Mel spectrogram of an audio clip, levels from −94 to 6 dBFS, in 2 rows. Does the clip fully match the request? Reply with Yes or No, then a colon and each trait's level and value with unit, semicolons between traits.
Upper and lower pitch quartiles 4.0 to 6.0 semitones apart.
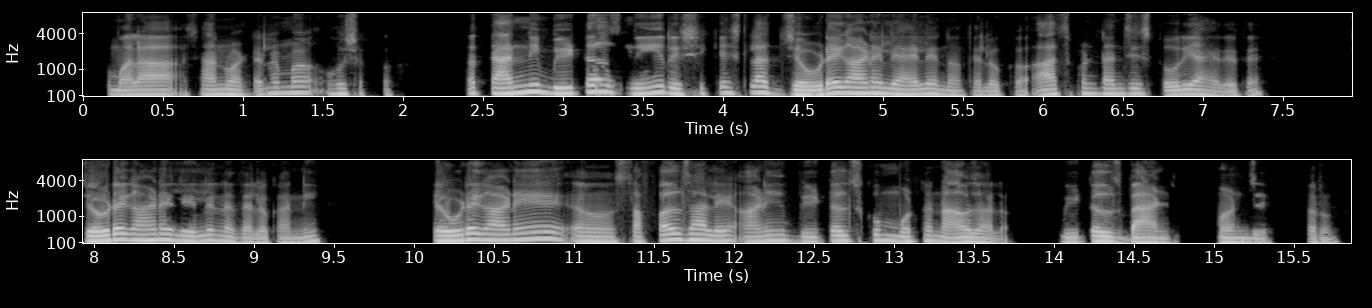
Yes: average, 4.6 semitones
